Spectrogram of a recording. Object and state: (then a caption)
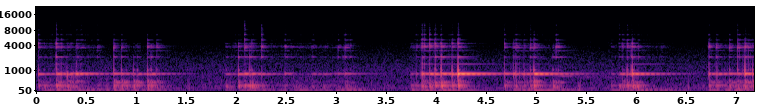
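Glass fish bowl. Long dark nails tap and flick the wavy rim of a large, clear, empty glass fish bowl. Short bursts of quick clinking taps come in groups separated by brief pauses, each sounding a bright ringing tone near 780 Hz with high shimmering overtones that fade quickly.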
